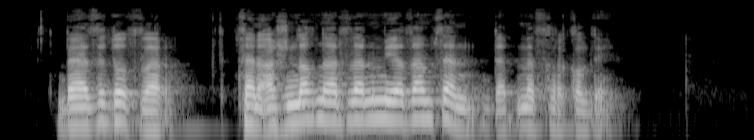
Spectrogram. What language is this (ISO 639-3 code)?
uig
